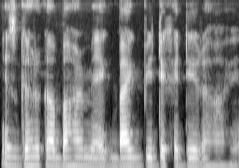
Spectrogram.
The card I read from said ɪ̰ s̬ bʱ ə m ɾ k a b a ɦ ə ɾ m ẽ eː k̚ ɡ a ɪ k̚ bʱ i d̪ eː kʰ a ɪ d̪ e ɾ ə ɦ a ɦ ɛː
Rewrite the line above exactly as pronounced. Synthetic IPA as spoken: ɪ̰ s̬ ɡʱ ə ɾ k a b a ɦ ə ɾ m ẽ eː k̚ b a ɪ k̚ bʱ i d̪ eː kʰ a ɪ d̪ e ɾ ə ɦ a ɦ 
